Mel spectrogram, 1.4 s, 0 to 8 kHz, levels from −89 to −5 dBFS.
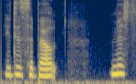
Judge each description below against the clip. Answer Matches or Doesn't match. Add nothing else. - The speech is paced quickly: Doesn't match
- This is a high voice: Matches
